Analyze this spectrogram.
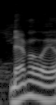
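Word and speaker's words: Namoi: did I pronounce that correctly? Nemoi, okay, Cotton Limited, and Technical Director of Fiber Trace.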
